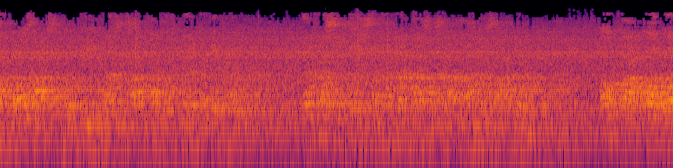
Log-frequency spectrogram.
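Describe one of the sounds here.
A large crowd sings together in a big, echoing space.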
